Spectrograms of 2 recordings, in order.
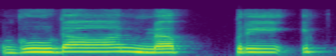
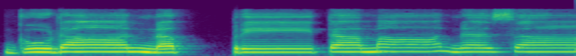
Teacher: So here in Gudanna Pritamanasa, we have na and na, right? And also next letter we have pa, and here pa is getting doubled. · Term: dvitvam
